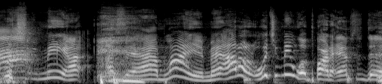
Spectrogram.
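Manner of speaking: high, loud, flustered stammer; high panicked voice. Retold or imitated. Caught lying about Amsterdam at breakfast, high panicked stammer. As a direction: squeak out the excuse in a panic. Mocking himself caught in lie.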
